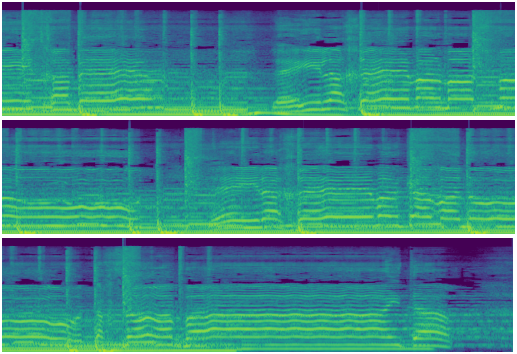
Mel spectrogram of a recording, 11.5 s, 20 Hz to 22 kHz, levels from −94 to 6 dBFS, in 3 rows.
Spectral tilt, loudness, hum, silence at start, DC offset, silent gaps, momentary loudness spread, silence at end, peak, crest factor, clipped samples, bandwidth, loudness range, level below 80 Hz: -5.5 dB/octave; -12 LUFS; none; 0 s; under 0.1%; none; 3 LU; 0 s; 0 dBFS; 12 dB; under 0.1%; 16.5 kHz; 1 LU; -18 dBFS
